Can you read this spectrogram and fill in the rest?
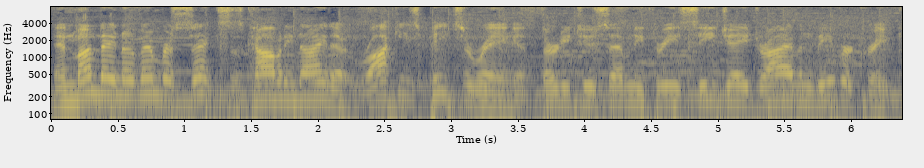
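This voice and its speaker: A man's voice: a little high, lively intonation, a little fast, over music. An American man hosting a radio show with casual, rambling, self-deprecating comedy talk. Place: studio.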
